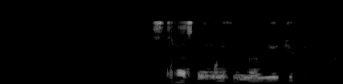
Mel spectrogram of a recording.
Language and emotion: Russian, neutral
